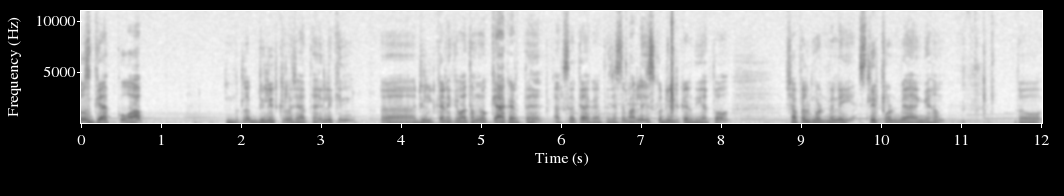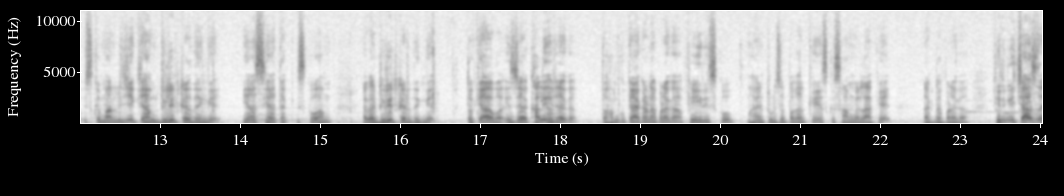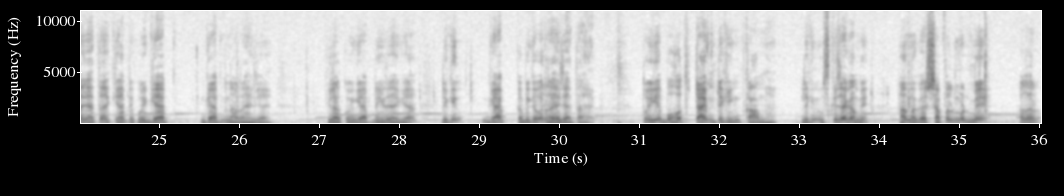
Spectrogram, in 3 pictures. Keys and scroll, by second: 6.0 ctrl+z, 7.4 Delete, 10.0 F1, 11.4 F2, 16.2 Delete, 25.6 t, 27.5 r, 31.2 r, 34.0 ctrl+z, 35.3 F1.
